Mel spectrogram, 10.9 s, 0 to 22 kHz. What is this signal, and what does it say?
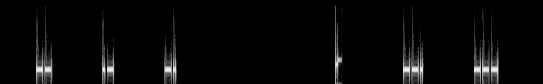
Morse code, heard as a keyed tone, about 28 wpm, spaced as for 8 wpm, 700 Hz. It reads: MAN GO
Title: 8x Character Spacing - Top 200 Words - 28wpm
